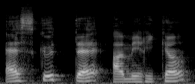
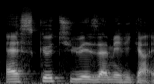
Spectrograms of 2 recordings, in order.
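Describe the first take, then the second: First: "tu es" shortened to "t'es", rising on "américain"; fast-speech contraction. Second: Said in the usual way. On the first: Shown as a demonstration. Teacher shows learners fast speech, "tu es" contracted to "t'es". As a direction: squash "tu es" into one syllable, "t'es". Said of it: "If I say it fast, we say". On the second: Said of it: "If I say it fast".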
